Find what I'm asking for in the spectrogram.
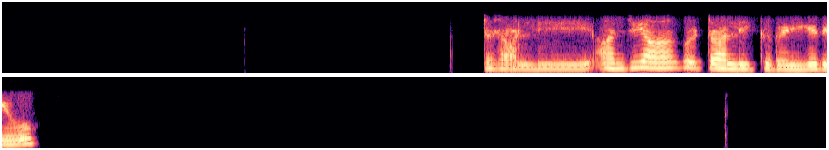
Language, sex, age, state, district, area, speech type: Dogri, female, 30-45, Jammu and Kashmir, Reasi, urban, conversation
